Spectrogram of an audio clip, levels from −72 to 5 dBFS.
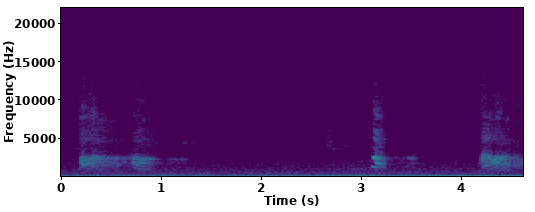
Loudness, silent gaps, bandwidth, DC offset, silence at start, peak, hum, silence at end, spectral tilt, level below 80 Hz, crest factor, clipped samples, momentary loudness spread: -44 LUFS; none; 16 kHz; under 0.1%; 0 s; -24 dBFS; none; 0 s; -3.5 dB/octave; -46 dBFS; 20 dB; under 0.1%; 12 LU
